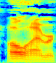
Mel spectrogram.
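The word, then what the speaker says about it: Alsheimer: How do you say his last name? – I think that's right. – Alheimer? – Yeah. – It's not Alzheimer's. – No, it's not Alzheimer's. – Alheimer, Charles Alheimer.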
